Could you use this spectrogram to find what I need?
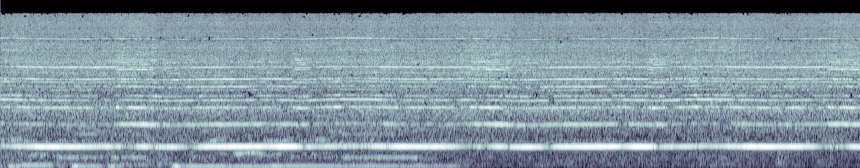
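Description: A router motor whines steadily at high speed.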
